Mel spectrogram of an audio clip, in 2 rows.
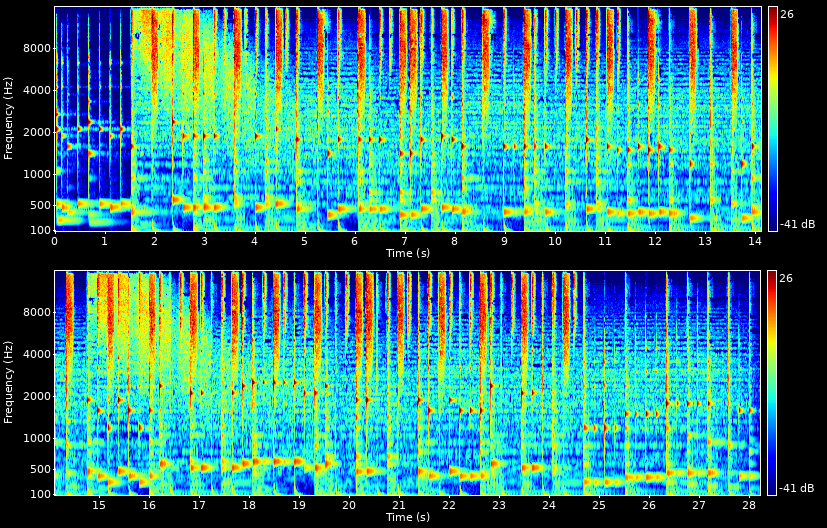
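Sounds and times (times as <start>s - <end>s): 
marimba remix: 0.0s - 28.2s.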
